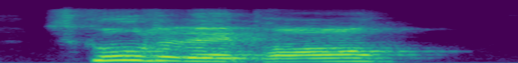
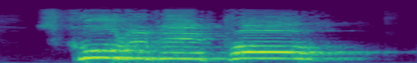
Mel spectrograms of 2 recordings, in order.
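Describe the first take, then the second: First: High mother's voice, not quite there; mother's voice, first try. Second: Very high, loud calling mother; mother's voice, redone. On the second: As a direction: call him much higher and louder, like a mother. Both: Acted.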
